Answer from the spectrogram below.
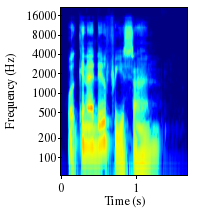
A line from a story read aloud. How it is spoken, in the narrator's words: A lady came out with a very sad look and gently asked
